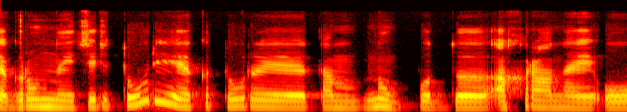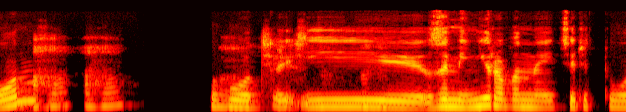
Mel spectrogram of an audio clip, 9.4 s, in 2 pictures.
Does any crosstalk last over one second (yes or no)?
yes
